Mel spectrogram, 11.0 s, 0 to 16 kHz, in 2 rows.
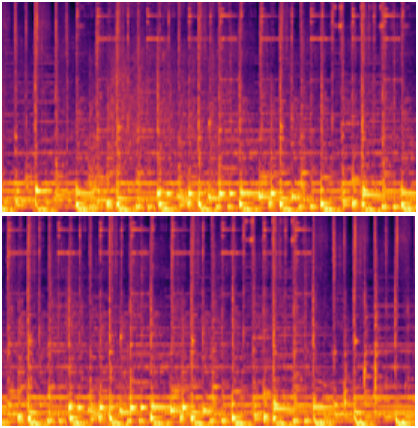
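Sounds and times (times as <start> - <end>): folk or latin music with beat: 0.0 - 11.0.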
